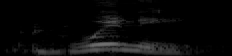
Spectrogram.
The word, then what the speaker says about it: Winni: Winnie. Yeah. W-I-N-N-I is pronounced. It's pronounced Winnie. It doesn't have an E at the end though.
